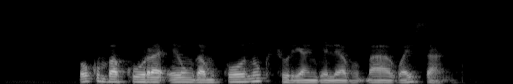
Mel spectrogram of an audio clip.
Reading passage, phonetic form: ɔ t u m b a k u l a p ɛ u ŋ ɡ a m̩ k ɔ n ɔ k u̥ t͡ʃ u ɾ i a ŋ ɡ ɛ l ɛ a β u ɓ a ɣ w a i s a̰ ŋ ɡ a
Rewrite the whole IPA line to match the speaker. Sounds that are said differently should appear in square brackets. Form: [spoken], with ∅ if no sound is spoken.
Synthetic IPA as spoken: ɔ [k] u m b a k u [ɾ] a [ʔ] ɛ u ŋ ɡ a m̩ k ɔ n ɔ k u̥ t͡ʃ u ɾ i a ŋ ɡ ɛ l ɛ a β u ɓ a ɣ w a i s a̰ ŋ ɡ a

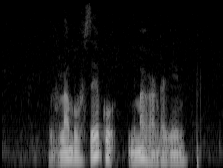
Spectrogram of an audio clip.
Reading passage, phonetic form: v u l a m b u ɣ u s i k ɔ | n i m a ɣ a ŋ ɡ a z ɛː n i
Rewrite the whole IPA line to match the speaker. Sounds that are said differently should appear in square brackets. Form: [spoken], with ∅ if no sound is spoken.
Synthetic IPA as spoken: v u l a m b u [v] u s [ɛ] k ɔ | n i m a ɣ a ŋ ɡ a [ɣ] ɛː n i

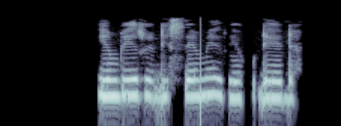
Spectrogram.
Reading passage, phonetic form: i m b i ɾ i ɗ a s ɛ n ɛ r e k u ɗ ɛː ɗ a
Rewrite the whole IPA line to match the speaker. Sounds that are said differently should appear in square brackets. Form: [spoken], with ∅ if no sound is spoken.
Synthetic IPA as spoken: i m b i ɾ i ɗ [i] s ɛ [m] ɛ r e k u ɗ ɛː ɗ a

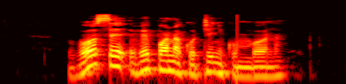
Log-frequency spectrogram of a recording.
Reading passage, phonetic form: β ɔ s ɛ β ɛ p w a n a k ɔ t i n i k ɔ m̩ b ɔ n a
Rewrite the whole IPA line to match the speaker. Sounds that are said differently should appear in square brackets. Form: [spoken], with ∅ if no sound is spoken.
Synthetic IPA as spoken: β ɔ s ɛ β ɛ p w a n a k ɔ t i [ɲ] i k [u] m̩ b ɔ n a

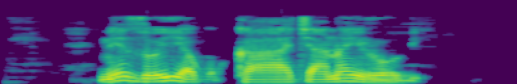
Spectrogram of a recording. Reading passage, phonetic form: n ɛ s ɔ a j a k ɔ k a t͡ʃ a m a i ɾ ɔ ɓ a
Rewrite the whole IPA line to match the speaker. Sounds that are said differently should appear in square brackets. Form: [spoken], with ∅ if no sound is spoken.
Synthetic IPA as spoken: n ɛ [z] ɔ [i] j a k [u] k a t͡ʃ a [n] a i ɾ ɔ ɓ [i]

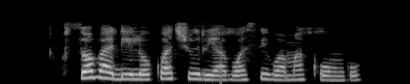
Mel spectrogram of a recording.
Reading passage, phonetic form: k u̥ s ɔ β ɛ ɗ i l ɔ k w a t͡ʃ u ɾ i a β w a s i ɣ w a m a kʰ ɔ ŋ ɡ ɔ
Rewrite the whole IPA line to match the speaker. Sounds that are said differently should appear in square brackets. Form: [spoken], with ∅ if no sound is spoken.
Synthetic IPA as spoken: k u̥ s ɔ β [a] ɗ i l ɔ k w a t͡ʃ u ɾ i a β w a s i ɣ w a m a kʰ ɔ ŋ ɡ ɔ

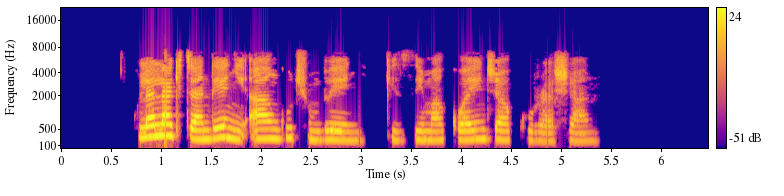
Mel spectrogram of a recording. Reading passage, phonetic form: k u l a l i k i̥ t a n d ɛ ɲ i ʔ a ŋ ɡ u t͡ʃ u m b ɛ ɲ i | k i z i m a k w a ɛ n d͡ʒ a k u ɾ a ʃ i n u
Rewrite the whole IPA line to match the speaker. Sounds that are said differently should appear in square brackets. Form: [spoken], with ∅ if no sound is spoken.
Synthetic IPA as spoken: k u l a l [a] k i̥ t a n d ɛ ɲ i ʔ a ŋ ɡ u t͡ʃ u m b ɛ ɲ i | k i z i m a k w a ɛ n d͡ʒ a k u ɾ a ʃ [a] n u

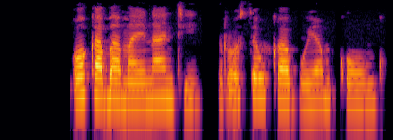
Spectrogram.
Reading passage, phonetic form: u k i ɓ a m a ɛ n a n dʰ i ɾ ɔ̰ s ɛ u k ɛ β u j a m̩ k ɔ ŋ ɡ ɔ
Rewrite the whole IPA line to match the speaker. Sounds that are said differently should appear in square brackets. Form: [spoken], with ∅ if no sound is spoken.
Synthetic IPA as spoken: [ɔ] k [a] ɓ a m a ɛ n a n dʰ i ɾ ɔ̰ s ɛ u k [a] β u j a m̩ k ɔ ŋ ɡ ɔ

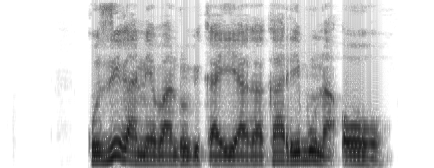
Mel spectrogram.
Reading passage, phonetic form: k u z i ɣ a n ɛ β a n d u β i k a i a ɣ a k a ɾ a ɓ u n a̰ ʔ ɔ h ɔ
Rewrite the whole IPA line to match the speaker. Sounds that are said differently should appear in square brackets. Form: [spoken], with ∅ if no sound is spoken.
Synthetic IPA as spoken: k u z i ɣ a n ɛ β a n d u β i k a i a ɣ a k a ɾ [i] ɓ u n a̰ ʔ ɔ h ɔ

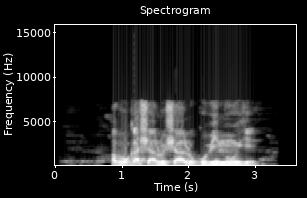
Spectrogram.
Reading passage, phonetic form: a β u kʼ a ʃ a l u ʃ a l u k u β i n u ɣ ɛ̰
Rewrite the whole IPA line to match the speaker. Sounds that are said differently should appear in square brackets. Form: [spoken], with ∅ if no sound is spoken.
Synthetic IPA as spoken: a β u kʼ a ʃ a l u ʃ a l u k u β i n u ɣ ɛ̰

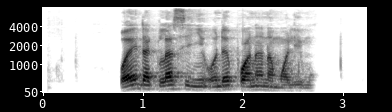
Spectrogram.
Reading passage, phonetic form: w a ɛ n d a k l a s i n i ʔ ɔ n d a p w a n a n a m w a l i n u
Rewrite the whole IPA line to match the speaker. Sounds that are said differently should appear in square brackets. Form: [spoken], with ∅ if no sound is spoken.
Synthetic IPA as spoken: w a ɛ n d a k l a s i [ɲ] i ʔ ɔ n d [ɛ] p w a n a n a m w a l i [m] u

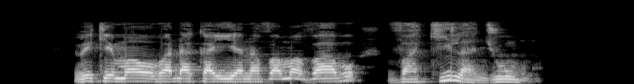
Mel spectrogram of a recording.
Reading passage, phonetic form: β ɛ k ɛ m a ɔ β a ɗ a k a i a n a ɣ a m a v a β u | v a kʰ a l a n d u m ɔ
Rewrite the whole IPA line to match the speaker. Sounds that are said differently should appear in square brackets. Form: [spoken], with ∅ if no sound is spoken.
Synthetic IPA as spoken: β ɛ k ɛ m a ɔ β a ɗ a k a i a n a [v] a m a v a β [ɔ] | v a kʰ [i] l a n [d͡ʒ] u m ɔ

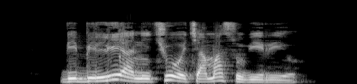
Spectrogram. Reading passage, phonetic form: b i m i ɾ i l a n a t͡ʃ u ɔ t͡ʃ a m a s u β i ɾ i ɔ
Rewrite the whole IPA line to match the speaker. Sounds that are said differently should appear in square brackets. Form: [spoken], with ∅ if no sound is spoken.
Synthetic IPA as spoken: b i [b] i [l] i [∅] a n [i] t͡ʃ u ɔ t͡ʃ a m a s u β i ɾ i ɔ

